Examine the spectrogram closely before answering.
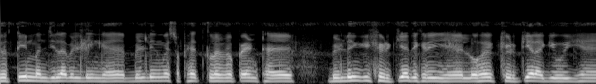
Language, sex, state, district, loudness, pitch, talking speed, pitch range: Hindi, male, Chhattisgarh, Balrampur, -14 LUFS, 155 Hz, 250 wpm, 150-165 Hz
